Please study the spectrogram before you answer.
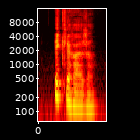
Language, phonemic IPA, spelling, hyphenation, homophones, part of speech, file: French, /e.klɛ.ʁaʒ/, éclairage, é‧clai‧rage, éclairages, noun, LL-Q150 (fra)-éclairage.wav
- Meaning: lighting (equipment used to provide illumination; illumination so provided)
